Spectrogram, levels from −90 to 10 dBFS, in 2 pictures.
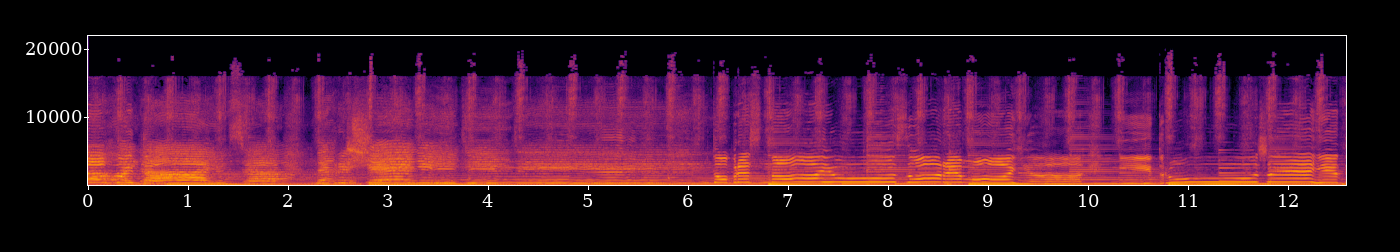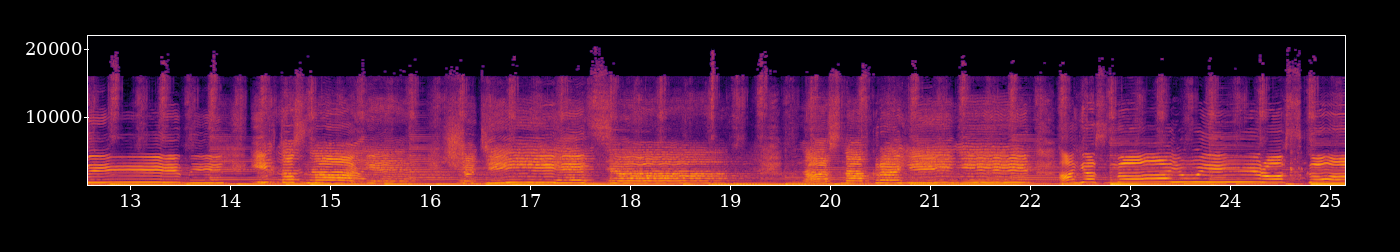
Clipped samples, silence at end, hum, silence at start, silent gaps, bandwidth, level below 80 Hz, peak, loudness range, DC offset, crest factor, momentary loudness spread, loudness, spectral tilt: under 0.1%; 0 s; none; 0 s; none; 19.5 kHz; -28 dBFS; 0 dBFS; 4 LU; under 0.1%; 14 dB; 8 LU; -13 LUFS; -4.5 dB/octave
